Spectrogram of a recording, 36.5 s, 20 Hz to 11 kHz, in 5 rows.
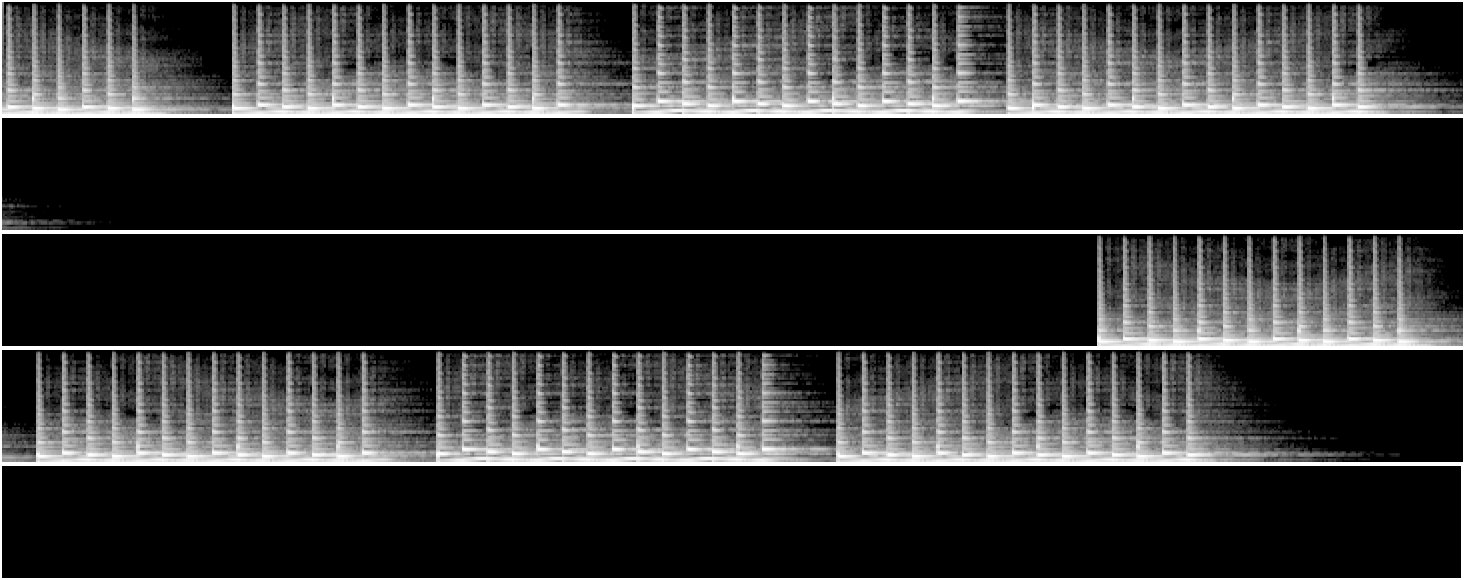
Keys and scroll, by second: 6.9 space, 9.7 Return, 18.0 super+w, 27.9 space.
